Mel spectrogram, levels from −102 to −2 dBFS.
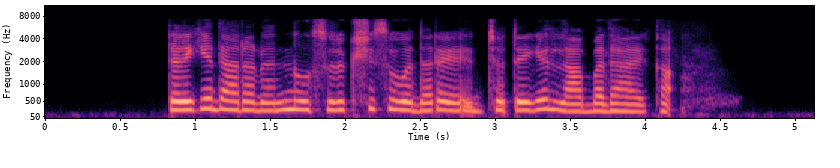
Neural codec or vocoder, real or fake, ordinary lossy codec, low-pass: codec, 16 kHz, 4 kbps, X-Codec, HuBERT features, trained on balanced general audio; fake; Opus, 64 kbps; 7.2 kHz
